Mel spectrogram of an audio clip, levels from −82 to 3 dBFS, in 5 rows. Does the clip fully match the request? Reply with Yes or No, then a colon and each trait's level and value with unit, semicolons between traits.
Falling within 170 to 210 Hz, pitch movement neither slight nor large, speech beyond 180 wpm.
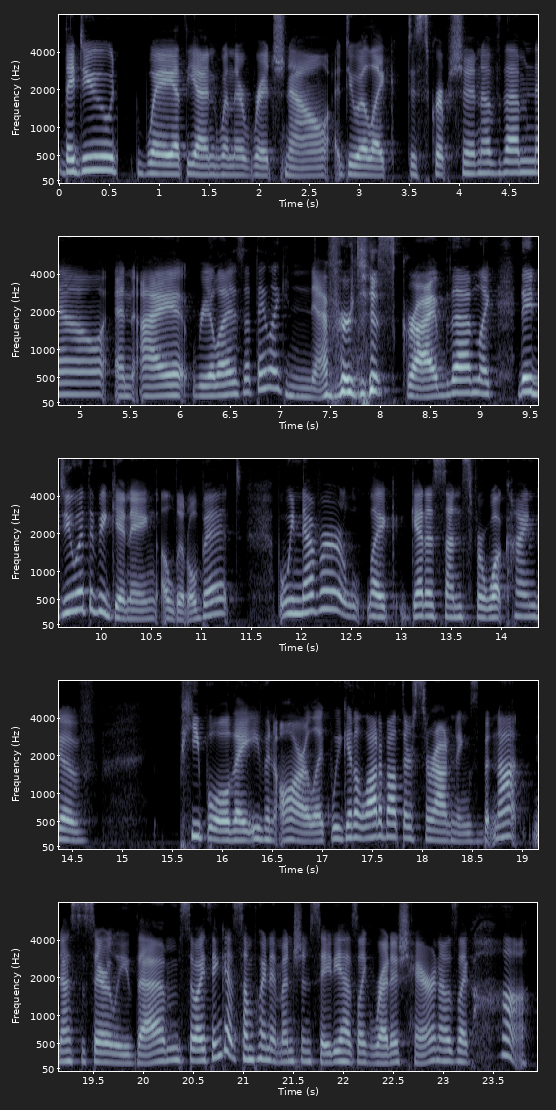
Yes: medium, 185 Hz; average, 4.3 semitones; average, 200 wpm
